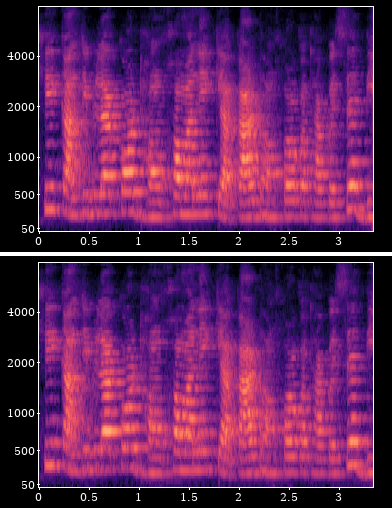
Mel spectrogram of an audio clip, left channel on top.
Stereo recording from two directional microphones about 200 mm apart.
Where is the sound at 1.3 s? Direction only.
20° left (ahead or behind).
